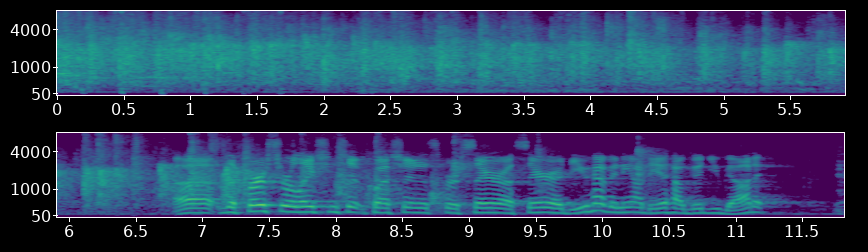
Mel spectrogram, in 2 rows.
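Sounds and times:
audience applause: 0.0 - 9.0
speech: 6.8 - 11.4.

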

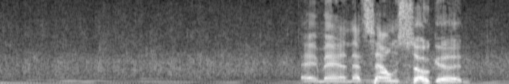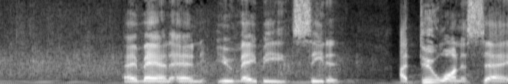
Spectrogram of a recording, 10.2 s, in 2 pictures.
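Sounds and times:
audience clapping: 0.0 - 10.1
low sustained keyboard or organ notes: 0.0 - 10.1
speech: 3.0 - 4.8, 6.3 - 10.1.

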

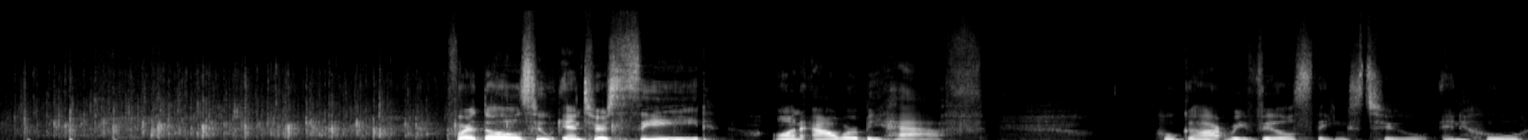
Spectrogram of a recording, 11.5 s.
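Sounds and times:
audience applauding: 0.0 - 4.1
speech: 3.4 - 7.2, 8.7 - 11.4.

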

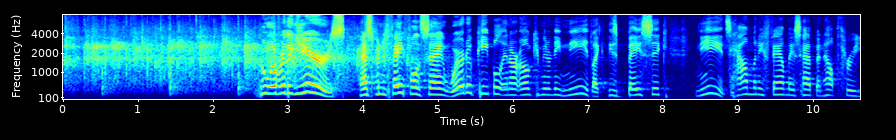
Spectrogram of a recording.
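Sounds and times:
audience applause: 0.0 - 4.6
speech: 2.6 - 10.6.

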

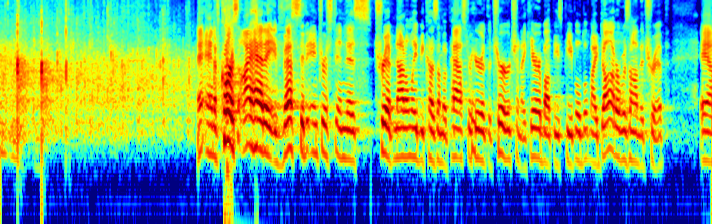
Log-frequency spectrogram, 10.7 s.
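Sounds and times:
church audience applause: 0.0 - 3.5
speech: 3.0 - 10.6.

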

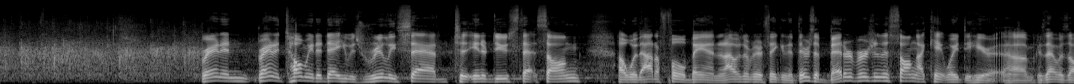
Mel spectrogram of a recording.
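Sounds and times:
round of applause: 0.0 - 2.5
speech: 2.0 - 10.7.

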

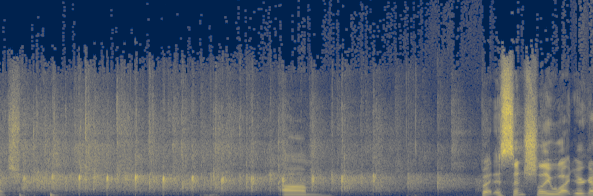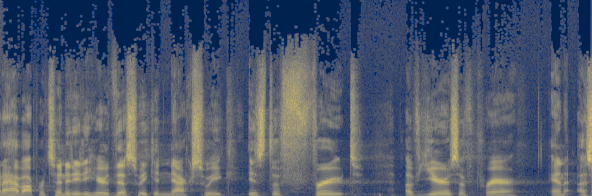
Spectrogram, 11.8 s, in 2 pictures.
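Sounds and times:
audience applause: 0.0 - 5.0
speech: 2.8 - 3.4, 4.8 - 11.8.

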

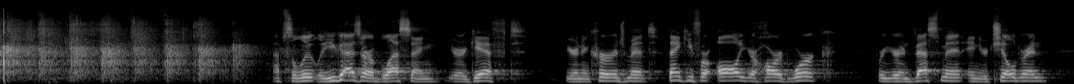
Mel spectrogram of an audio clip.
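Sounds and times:
audience clapping for mothers: 0.0 - 2.8
speech: 2.8 - 10.6.

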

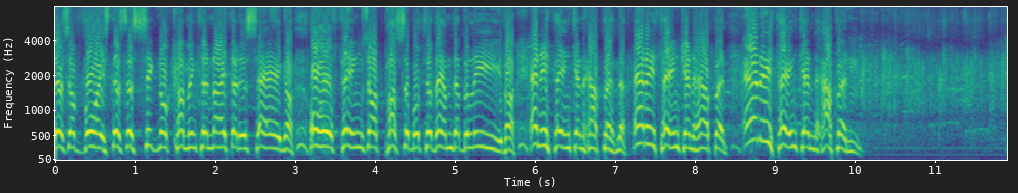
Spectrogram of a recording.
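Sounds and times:
audience clapping: 0.0 - 3.0, 8.1 - 11.9
speech: 0.0 - 10.3.

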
